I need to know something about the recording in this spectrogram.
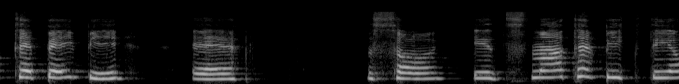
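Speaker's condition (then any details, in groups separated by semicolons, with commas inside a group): Acquired ataxia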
